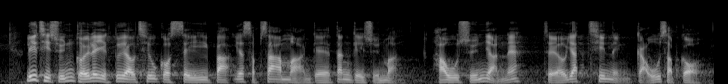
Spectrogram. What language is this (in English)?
Cantonese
